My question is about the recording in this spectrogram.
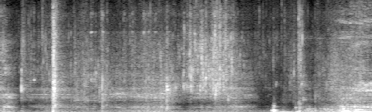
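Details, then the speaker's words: During toilet replacement, a supply stop was pulled with the water not shut off: quiet room then a sudden gushing spray of water from the open pipe end, flooding the floor; suspected overhead water piping. "That must be overhead water piping. Okay, so get this cleaned up here. Look at all this fucking water."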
